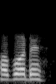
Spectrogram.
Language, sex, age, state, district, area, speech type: Assamese, female, 18-30, Assam, Dhemaji, rural, conversation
